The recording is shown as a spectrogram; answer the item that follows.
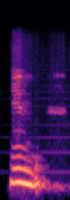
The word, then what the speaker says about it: हिंद: नदी सिंध नदी है तो ये फारसी लोग अपनी इस भाषा में सिंध नदी को हिंद बोलते थे क्या बोलते थे हिंद मतलब इनका जो फारसी भाषा का जो ये फारसी लोग जो अपना उच्चारण करते थे स को लोग क्या कहते थे हा कर देते थे क्या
